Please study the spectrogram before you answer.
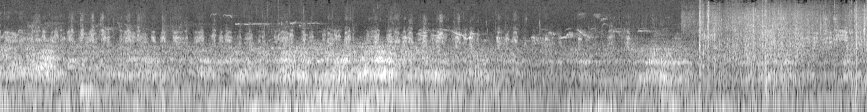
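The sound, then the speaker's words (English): Two ducks quacking, a busy stream of nasal quacks that overlap and answer each other against a constant low outdoor background. “Two of them. Stereo ducks.”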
